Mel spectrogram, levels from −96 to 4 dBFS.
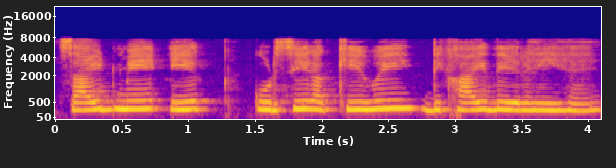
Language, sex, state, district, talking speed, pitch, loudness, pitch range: Hindi, female, Uttar Pradesh, Lucknow, 145 wpm, 255 Hz, -11 LUFS, 245-270 Hz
